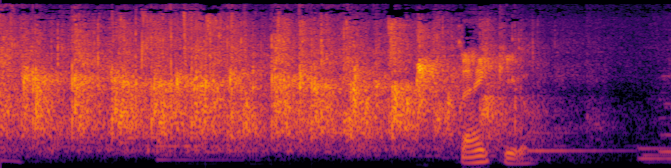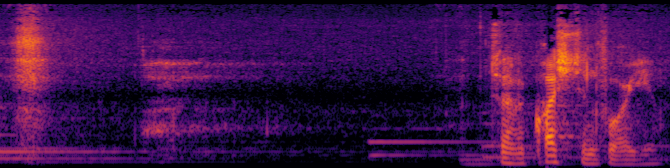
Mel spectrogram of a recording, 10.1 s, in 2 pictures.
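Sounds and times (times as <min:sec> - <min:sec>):
crowd sustained applause: 0:00.0 - 0:04.1
speech: 0:03.4 - 0:04.1, 0:04.8 - 0:05.3, 0:08.8 - 0:10.0.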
